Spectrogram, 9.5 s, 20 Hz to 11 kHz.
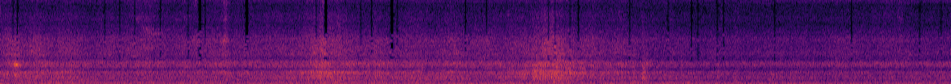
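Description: Steady rumble and rolling noise of a moving 1980s passenger train.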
